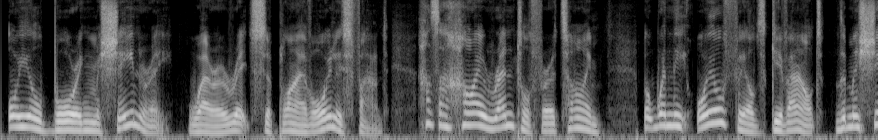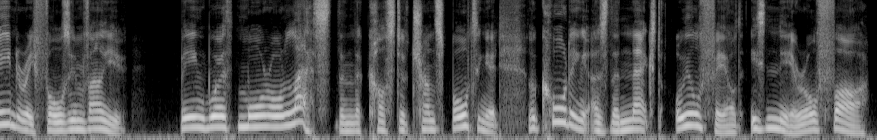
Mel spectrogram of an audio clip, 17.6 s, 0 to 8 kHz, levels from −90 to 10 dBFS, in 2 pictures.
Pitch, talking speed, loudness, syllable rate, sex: 155 Hz, 175 wpm, -16 LUFS, 4.3 syllables/s, male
